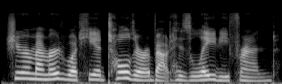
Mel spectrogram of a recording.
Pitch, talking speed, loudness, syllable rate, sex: 215 Hz, 235 wpm, -16 LUFS, 5.9 syllables/s, female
